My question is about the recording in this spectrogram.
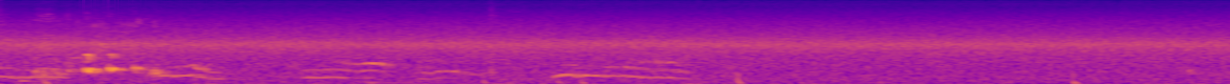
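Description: A man's voice singing softly, a few short wavering, gliding phrases in the first half, then only a faint steady hiss; the drum and rattles have not yet come in.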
